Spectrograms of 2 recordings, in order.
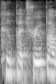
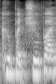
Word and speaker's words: Koopa Troopa: The other highlight is how Gretchen pronounced Koopa Troopa wrong. And she said Koopa Chupa.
